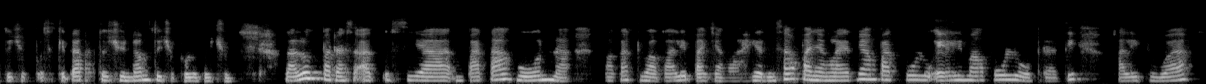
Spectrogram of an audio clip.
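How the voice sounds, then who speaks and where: Woman, lecturer, low husky voice, patient step-by-step explaining, dry muffled recording. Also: no room sound. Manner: explains step by step, checks in with frequent "ya".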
